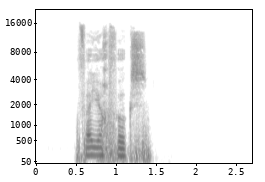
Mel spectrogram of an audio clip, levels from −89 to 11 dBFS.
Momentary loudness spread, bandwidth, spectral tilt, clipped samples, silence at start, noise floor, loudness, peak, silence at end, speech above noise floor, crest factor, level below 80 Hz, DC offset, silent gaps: 9 LU; 15.5 kHz; -4 dB/octave; under 0.1%; 0.5 s; under -90 dBFS; -39 LUFS; -24 dBFS; 1.25 s; over 51 dB; 18 dB; -66 dBFS; under 0.1%; none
